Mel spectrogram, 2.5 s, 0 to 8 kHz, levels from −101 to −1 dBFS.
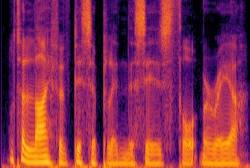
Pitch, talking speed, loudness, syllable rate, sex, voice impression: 90 Hz, 215 wpm, -20 LUFS, 5.5 syllables/s, male, masculine, adult-like, slightly powerful, clear, fluent, cool, slightly sincere, calm, wild, slightly strict, slightly sharp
